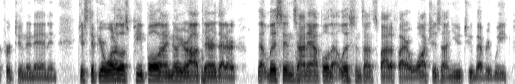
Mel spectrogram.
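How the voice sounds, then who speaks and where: A man with a somewhat low voice speaks earnestly in casual sports podcast chat. He asks listeners for support in a plain, sincere way. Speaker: podcast co-host.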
